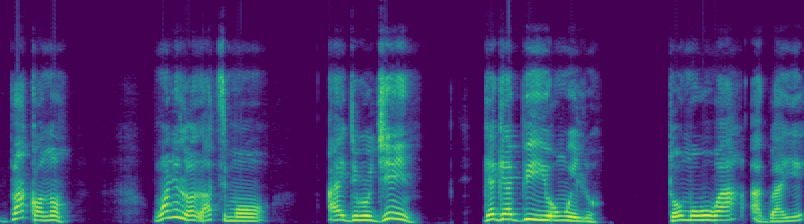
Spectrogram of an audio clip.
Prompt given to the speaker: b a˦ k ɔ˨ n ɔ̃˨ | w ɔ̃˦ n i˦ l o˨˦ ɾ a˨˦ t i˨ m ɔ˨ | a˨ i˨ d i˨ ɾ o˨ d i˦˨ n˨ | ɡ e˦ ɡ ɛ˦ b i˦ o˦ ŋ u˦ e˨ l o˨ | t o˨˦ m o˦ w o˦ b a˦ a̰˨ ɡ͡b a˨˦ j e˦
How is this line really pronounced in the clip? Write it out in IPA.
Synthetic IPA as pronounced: b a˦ k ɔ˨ n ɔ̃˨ | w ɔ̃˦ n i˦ l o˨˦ l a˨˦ t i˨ m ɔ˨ | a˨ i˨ d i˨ ɾ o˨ d͡ʒ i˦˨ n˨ | ɡ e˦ ɡ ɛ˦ b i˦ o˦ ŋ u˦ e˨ l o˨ | t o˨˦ m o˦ w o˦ w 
